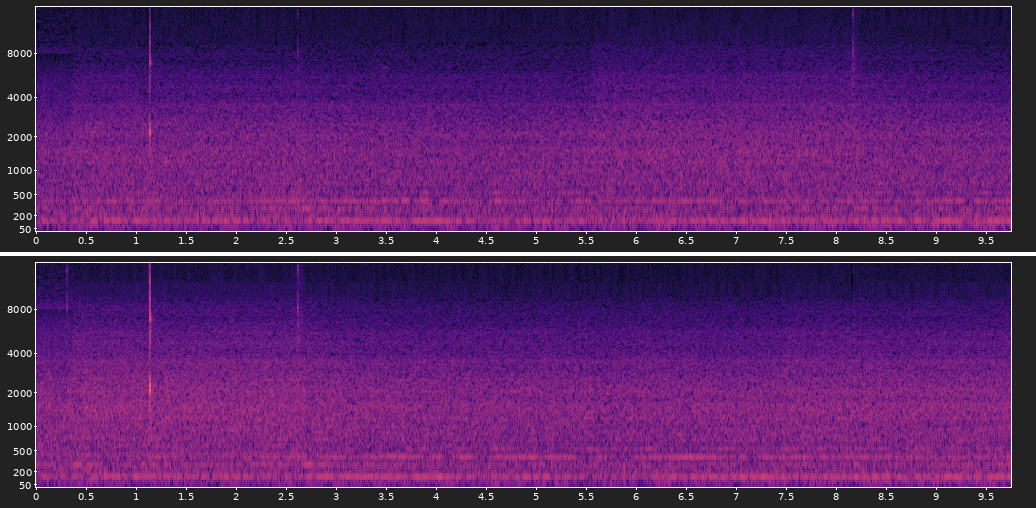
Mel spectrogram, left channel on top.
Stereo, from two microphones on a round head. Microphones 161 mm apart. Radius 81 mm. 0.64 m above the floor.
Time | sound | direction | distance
1.1 | a finger snap | 45° right (ahead or behind) | ?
